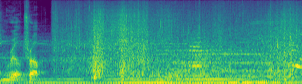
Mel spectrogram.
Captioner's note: splashing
